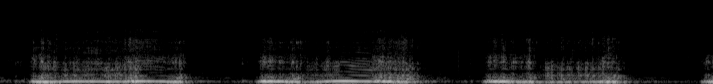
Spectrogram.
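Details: Lions roaring at night at Talamati in Kruger National Park: deep, throaty roars in long moaning bursts of about a second and a half, repeated roughly every two seconds, low and resonant with slight rise and fall.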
